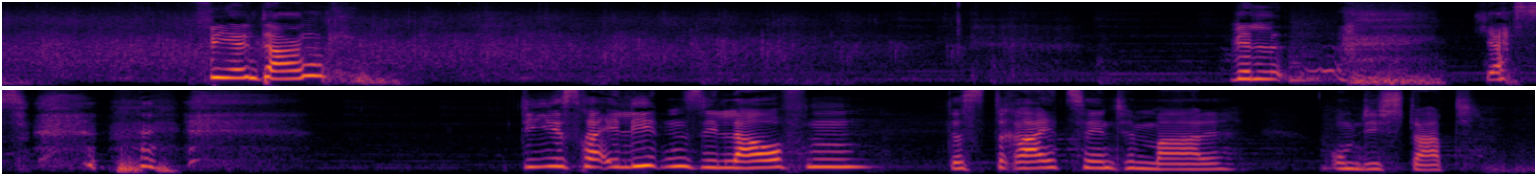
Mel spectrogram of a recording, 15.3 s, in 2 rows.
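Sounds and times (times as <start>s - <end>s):
audience applause: 0.0s - 5.4s
speech: 1.0s - 2.0s, 6.2s - 6.8s, 7.4s - 8.9s, 10.3s - 15.2s.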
